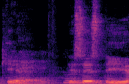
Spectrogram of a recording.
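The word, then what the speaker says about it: きれい: Actually, this is actually, even if it's written I, it's also pronounced as e. Kirei.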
